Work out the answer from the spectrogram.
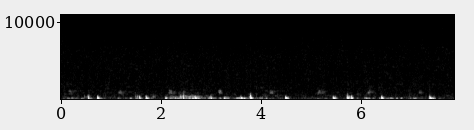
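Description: Soft low thumps in a loose rhythm, roughly 60 a minute, with some muffled rumbling between them. A heartbeat.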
